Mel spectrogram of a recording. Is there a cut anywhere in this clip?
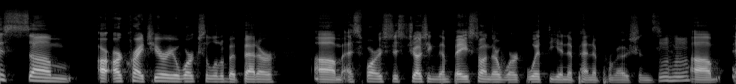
no; 0 cuts

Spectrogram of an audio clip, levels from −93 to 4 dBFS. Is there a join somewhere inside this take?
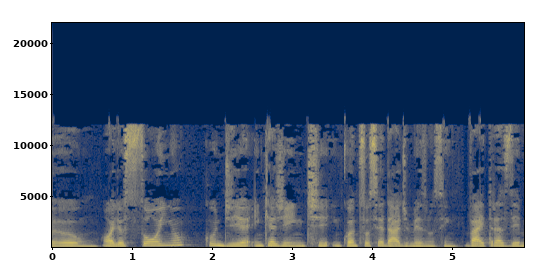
no; 0 cuts

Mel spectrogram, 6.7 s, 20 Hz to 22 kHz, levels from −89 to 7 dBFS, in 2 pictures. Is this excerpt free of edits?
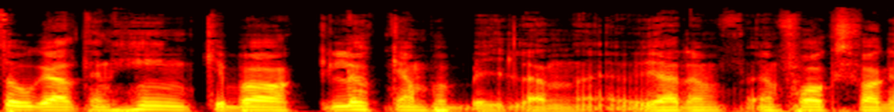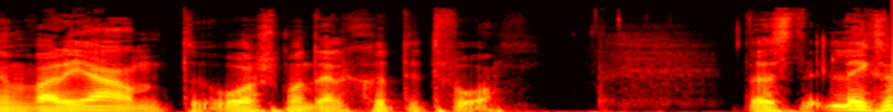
yes; 0 cuts

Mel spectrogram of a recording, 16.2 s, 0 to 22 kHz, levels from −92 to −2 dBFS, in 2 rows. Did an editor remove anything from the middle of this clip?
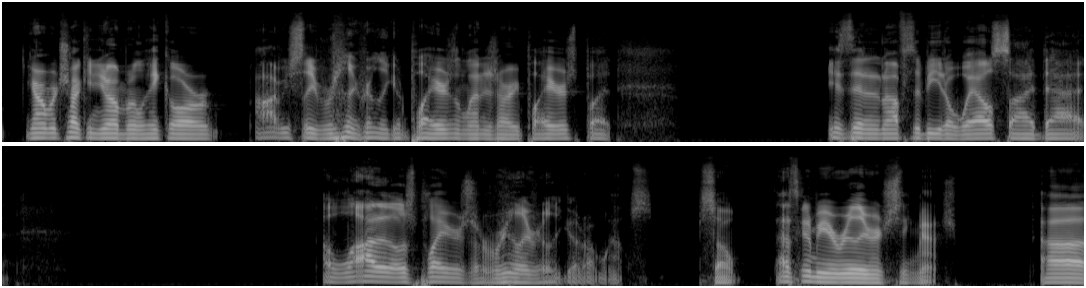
no; 0 cuts

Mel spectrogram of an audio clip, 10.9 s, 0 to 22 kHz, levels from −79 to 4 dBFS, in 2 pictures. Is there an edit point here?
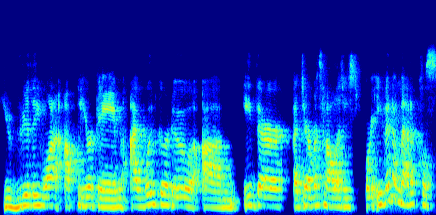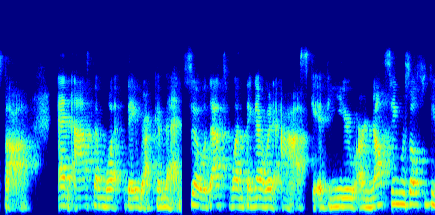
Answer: yes; 1 cut; at 7.7 s

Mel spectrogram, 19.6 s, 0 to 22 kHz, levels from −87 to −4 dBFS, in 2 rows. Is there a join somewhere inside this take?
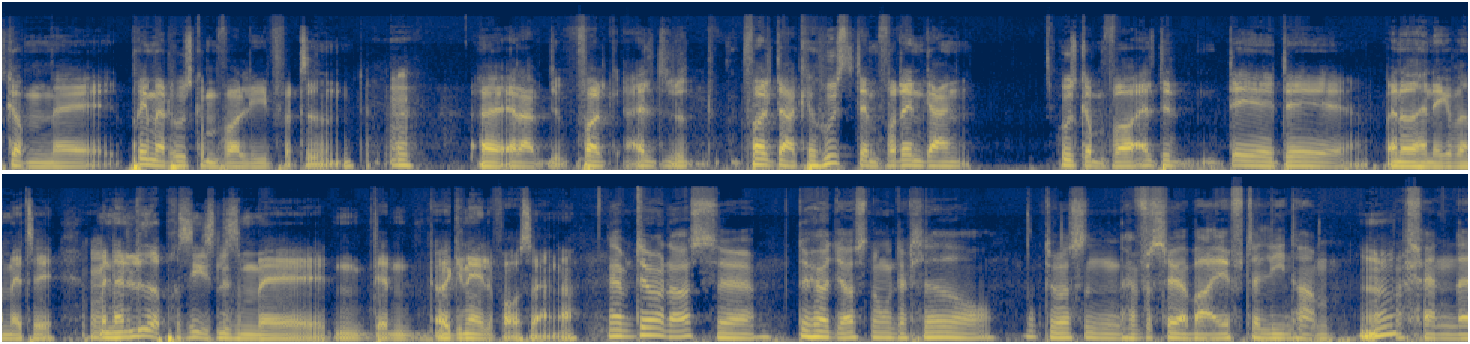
no; 0 cuts

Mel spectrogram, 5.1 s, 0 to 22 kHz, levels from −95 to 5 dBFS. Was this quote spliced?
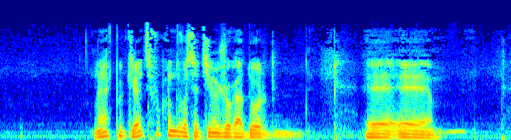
yes; 1 cut; at 1.1 s

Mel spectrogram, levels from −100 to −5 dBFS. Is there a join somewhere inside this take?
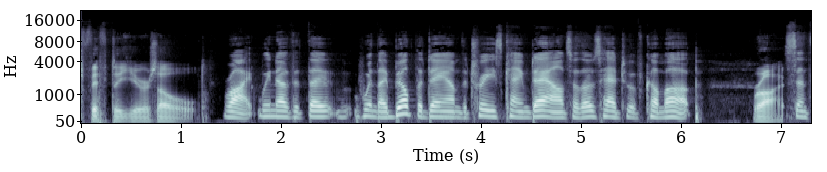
yes; 1 cut; at 1.3 s

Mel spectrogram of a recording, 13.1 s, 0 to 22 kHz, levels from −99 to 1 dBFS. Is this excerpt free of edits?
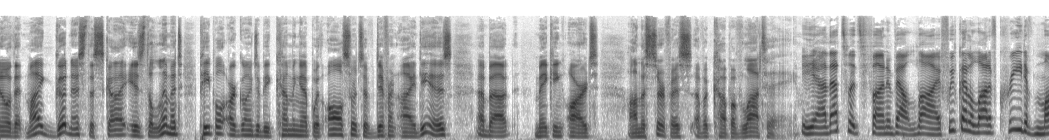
yes; 0 cuts

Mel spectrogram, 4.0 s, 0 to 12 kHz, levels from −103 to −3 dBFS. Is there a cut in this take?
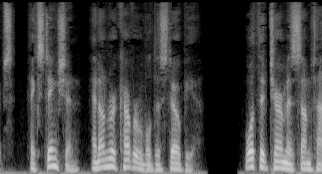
yes; 1 cut; at 1.1 s

